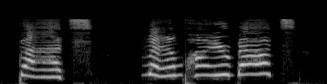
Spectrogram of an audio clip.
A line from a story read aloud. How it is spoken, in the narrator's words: cried Jeremy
